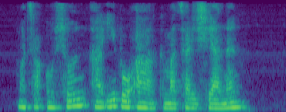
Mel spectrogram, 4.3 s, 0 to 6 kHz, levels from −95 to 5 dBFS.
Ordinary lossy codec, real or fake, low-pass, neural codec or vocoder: AAC, 24 kbps; real; 5.4 kHz; none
